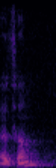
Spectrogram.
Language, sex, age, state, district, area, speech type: Assamese, male, 30-45, Assam, Sonitpur, rural, spontaneous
